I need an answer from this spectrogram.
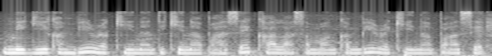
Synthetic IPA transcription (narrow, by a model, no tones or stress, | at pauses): meɡikʰɐmbiɾɐkʰːinɐd̪ikʰinɐpasekʰalasɐmaŋkʰɐmbiɾɐkʰːinɐpase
